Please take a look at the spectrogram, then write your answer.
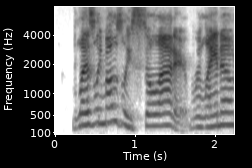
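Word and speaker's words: relleno: Releno. Not Rolano.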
